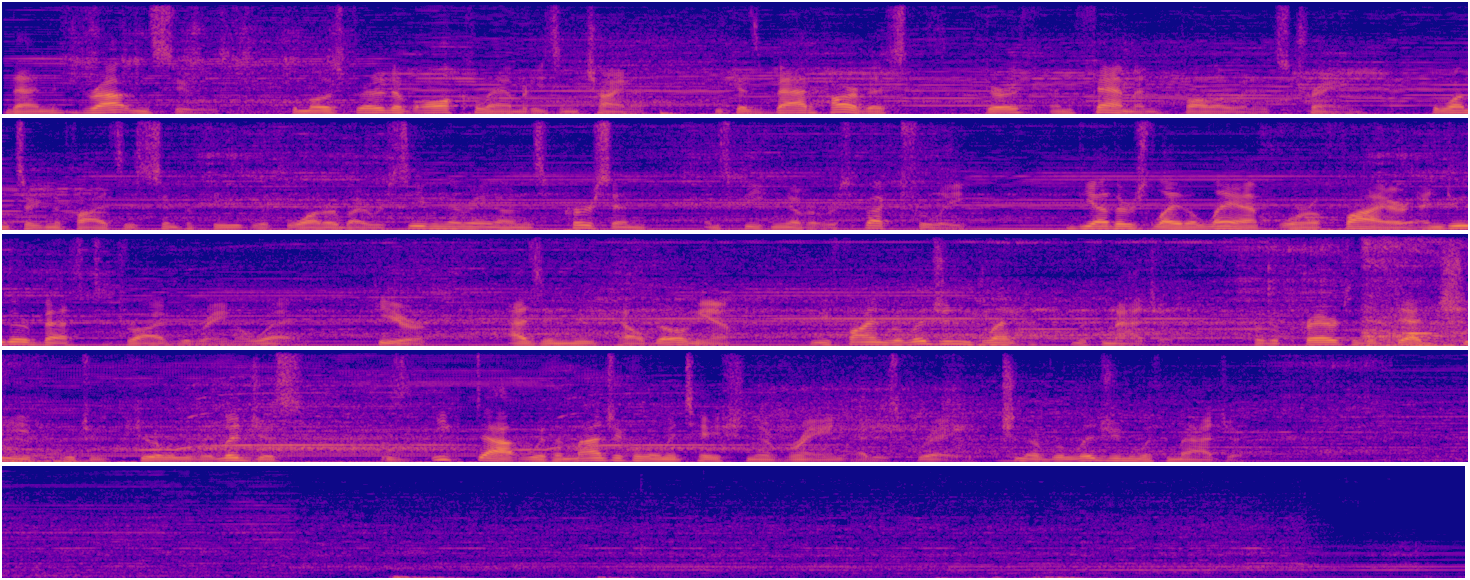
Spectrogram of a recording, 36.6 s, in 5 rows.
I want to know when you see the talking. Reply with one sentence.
The talking can be heard from 0.0 to 28.2 s.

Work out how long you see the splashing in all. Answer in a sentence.
The splashing can't be heard in this clip.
